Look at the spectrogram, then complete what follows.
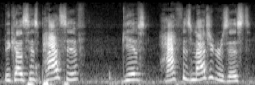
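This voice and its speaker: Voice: high-pitched, lively intonation, measured pace, bright, forceful tone, a little hiss or hum. A co-host chatting casually and jokingly about a video game with friends. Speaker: podcast co-host. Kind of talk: casual gaming commentary chat.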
